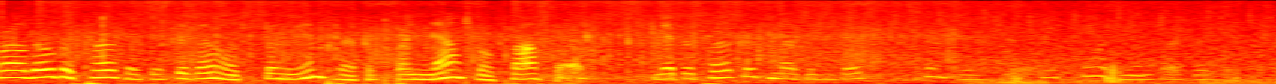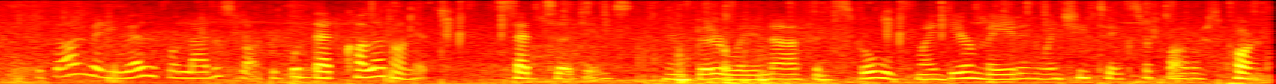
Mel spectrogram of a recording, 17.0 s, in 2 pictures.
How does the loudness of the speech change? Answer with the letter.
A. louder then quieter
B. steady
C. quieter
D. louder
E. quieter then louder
E.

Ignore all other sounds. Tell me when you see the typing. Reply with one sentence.
You can hear the typing from 12.8 to 14.2 s.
